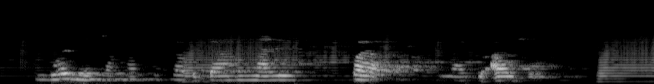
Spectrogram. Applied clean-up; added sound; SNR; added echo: classical method WPE with log-MMSE.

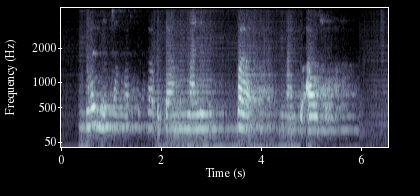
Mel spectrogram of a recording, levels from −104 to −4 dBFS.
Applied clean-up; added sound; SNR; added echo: neural separator model SepFormer DNS4.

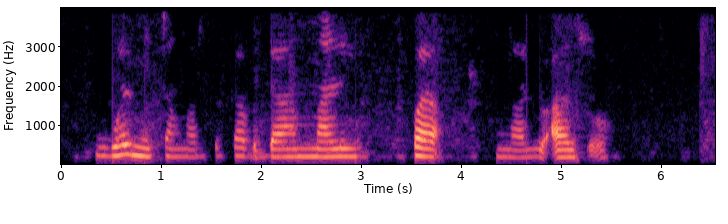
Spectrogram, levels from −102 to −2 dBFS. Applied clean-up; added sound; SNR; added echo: none; none; none; none.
